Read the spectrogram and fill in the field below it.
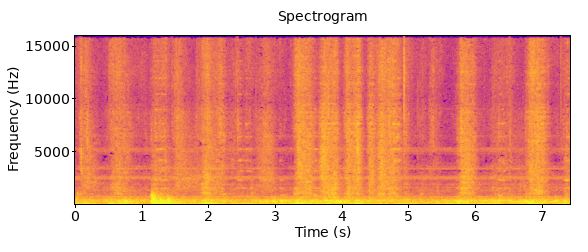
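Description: Hands knead soft dough in a glass bowl with soft squishing and thumping sounds.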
